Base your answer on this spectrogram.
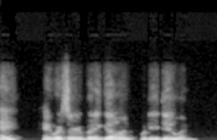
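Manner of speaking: character voice, pitched very high. Voicing a talking limo as players get out: voicing a talking limo. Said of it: "the limo's like".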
